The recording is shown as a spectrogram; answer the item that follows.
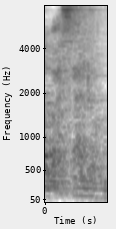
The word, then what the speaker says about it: Basalo: Lo único que que tener en cuenta es eh, cómo se escribe mi apellido. O sea, es Paula Basalo. No se escribe con B corta, sino con B larga.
